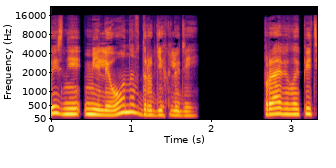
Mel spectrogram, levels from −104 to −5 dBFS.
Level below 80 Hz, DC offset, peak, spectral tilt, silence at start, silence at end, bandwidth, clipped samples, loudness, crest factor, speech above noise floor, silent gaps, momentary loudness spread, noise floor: -66 dBFS; under 0.1%; 0 dBFS; -5 dB/octave; 0 s; 0 s; 16 kHz; under 0.1%; -17 LUFS; 18 dB; over 73 dB; 1.85-2.65 s; 11 LU; under -90 dBFS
